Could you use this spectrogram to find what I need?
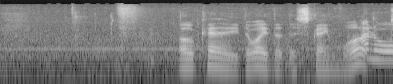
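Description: Bus doors hiss open.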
